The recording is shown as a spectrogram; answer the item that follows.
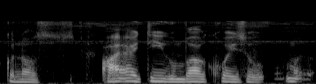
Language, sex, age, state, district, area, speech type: Manipuri, male, 30-45, Manipur, Senapati, rural, spontaneous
